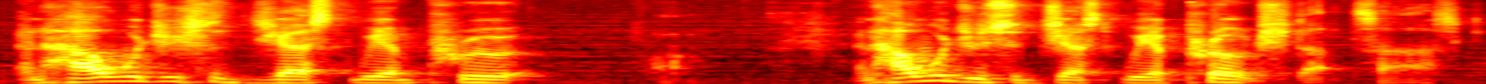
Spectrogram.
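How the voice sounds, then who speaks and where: A man voicing a haughty, disdainful young rich student with a husky, pompous delivery in a fan-voiced visual novel game. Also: medium pitch, moderate pace, soft background music, close to an everyday voice. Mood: skeptical. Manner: pompous, condescending.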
